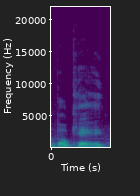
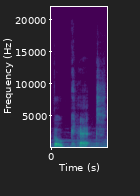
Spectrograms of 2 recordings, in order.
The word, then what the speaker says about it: bouquet: Sound like you said bokeet. I did. I always Okay. Cuz I'm like coke. Um it's like Okay. No, it's it's it's not pronounced the way it's spelled in English.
